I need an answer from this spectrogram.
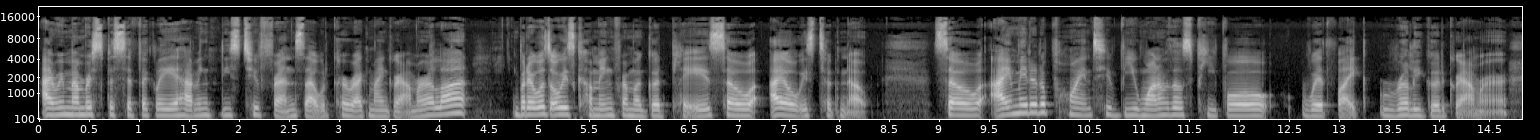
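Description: This podcast host, a young woman from Mexico and Texas, speaks at a normal pace in a low-leaning, slightly mellow voice. She tells personal stories candidly and casually, swearing now and then, and the studio-quality audio has no echo.

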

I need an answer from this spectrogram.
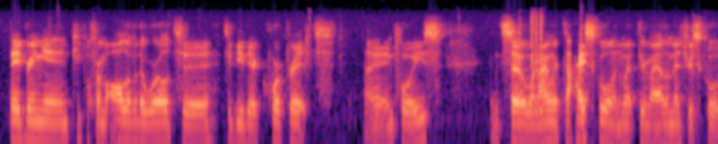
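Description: A man in his twenties from Arkansas, with an American accent free of Southern twang, chatting casually as a podcast guest. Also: medium pitch. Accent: American without Southern twang. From northwest Arkansas, United States. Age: 20s. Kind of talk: casual interview chat.

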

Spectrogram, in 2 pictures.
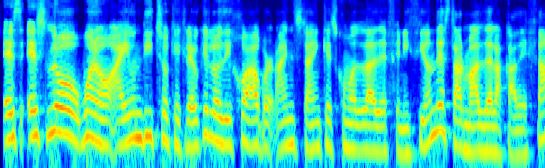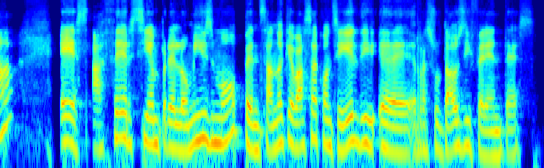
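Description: A woman's voice: lowish voice, normal speed, sharp tone. A woman hosting a podcast in an informal, conversational way. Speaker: podcast host. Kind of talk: casual podcast interview chat.

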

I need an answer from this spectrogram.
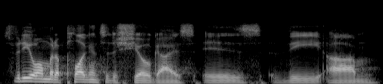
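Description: A man hosting a political commentary podcast, speaking haltingly and repeating phrases for emphasis, recorded with echo in a makeshift room setup. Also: deep voice, animated, darkish tone, highs cut off. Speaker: podcast host. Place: echoey room in a vacation rental. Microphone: makeshift setup without usual equipment.

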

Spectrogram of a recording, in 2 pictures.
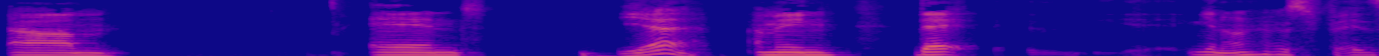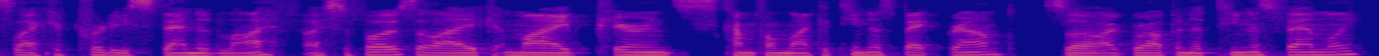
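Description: A young man from New Zealand with a New Zealand accent, chatting casually as a podcast guest in a relaxed, rambling way. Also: mid-range voice, a little slow, no echo. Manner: relaxed, rambling with many fillers. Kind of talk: casual interview.

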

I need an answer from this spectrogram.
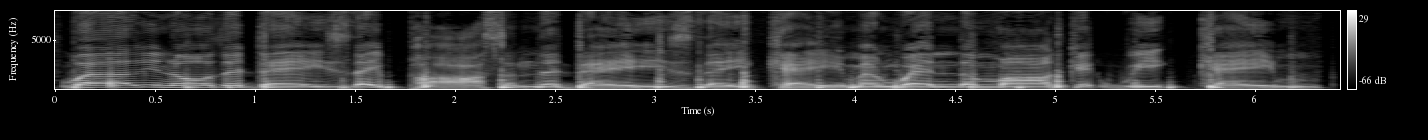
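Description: A man telling a folk tale in an unhurried, rhythmic way, with conversational asides. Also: fairly high pitch, darkish tone, clear, resonant tone, no echo. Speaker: storyteller. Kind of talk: oral folk-tale storytelling.

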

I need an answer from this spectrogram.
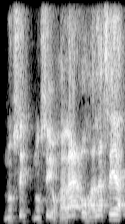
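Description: A man's voice: on the high side, fairly quick, sharp tone, reverberant. A man with a Cuban accent hosting a casual livestream and reading viewer comments. He rambles, repeats himself and curses crudely. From Cuba. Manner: rambling and repetitive, crude cursing. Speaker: livestream host.

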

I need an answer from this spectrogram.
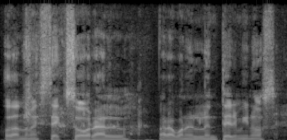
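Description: A young man with a Puerto Rican accent, hosting a podcast and telling comedic stories in a casual, animated way, mixing in English words. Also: mid-range voice, moderate pace, slight background noise. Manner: animated, mixes in English words, acts out scenes. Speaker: podcast host.

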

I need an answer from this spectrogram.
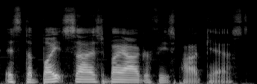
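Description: A man hosting a podcast, reading announcements and retelling TV scenes in an animated way. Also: lowish voice, a little slow, creaky, no echo, studio quality. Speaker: podcast host. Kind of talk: casual podcast recap and announcements.

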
